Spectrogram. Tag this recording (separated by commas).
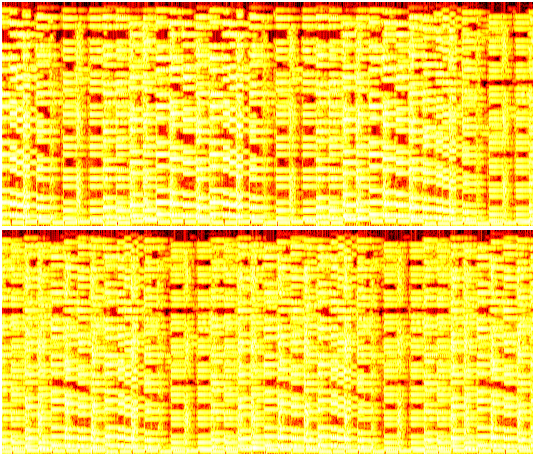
Music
